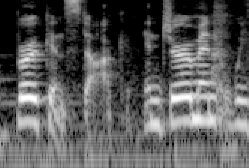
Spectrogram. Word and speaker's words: Birkenstock: like if you talk about something typically German Birkenstock is definitely going to be mentioned but of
